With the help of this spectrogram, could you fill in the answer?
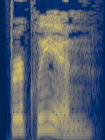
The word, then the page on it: berkeleian: British English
